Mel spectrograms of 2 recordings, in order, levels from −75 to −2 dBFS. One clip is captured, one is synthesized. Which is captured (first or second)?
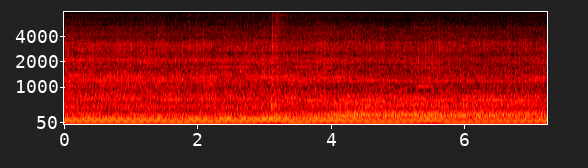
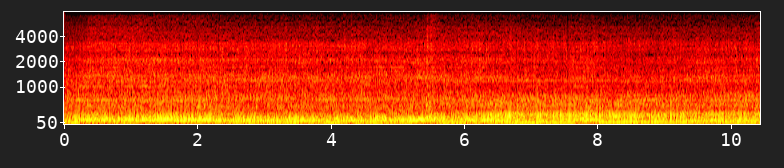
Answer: first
